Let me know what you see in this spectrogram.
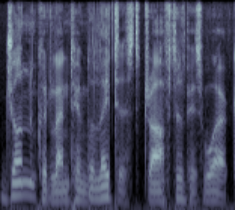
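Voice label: English Male, Synth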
